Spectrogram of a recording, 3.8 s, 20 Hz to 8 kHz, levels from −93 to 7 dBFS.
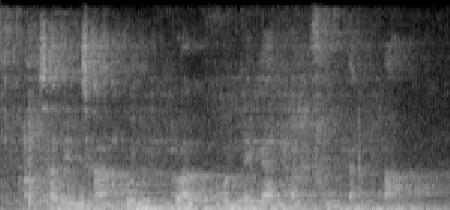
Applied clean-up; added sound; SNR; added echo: none; Accelerating, revving, vroom; 16 dB; reverberation time 1.5 s.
